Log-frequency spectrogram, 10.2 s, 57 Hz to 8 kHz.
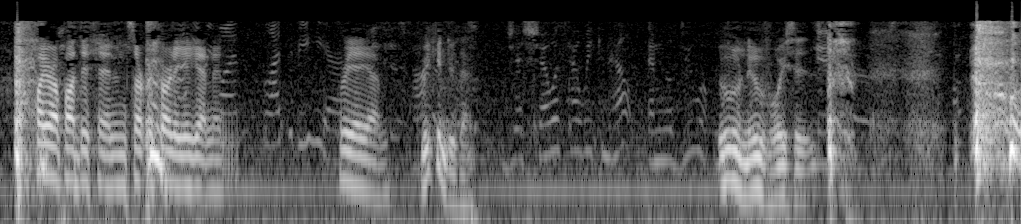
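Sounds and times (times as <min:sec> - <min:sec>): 
speech: 0:00.4 - 0:02.4, 0:03.0 - 0:08.6
person coughing: 0:01.4 - 0:01.8, 0:08.3 - 0:08.7, 0:09.6 - 0:10.2.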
